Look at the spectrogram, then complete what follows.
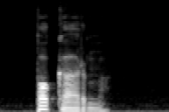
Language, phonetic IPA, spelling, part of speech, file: Polish, [ˈpɔkarm], pokarm, noun / verb, Pl-pokarm.ogg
